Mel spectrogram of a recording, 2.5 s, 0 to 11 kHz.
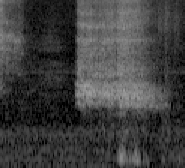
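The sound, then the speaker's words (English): A deep breath is drawn in through the nose during a guided deep-breathing exercise. It is a steady, airy, hissing inhale of about a second, fairly soft, and no one talks over it. “we're going to take 4 deep breaths. And we're going to take it in through our nose and out through our mouth.”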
